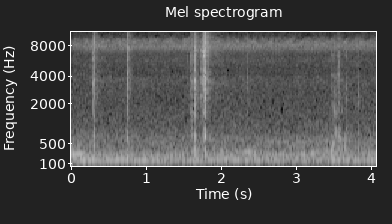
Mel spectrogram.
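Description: A handgun clicking as it is made safe and holstered after a course of fire: a handful of short sharp clicks, the loudest a close pair just under two seconds in. Under them runs a steady high insect trill.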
